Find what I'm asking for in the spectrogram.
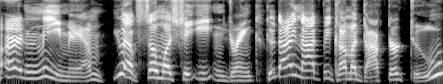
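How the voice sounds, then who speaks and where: In a put-on character voice, a man speaks high and at a moderate pace, his pitch swinging very widely. The sound is dry and close, with no echo. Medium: audio drama. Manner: simple, polite.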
